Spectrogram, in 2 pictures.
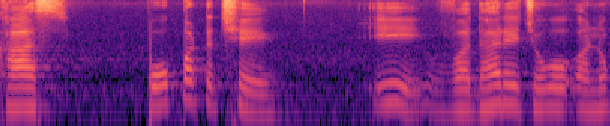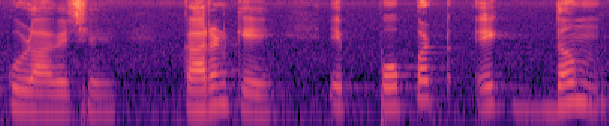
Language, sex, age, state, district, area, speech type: Gujarati, male, 18-30, Gujarat, Anand, urban, spontaneous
